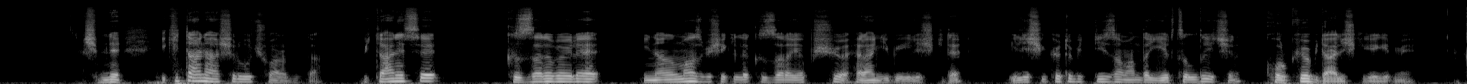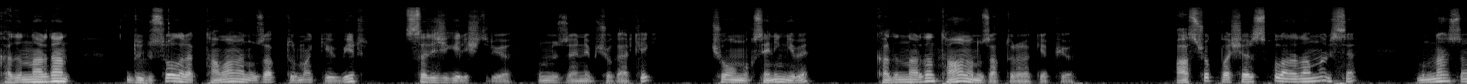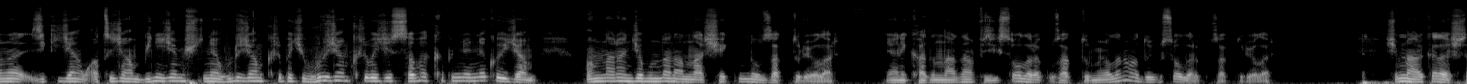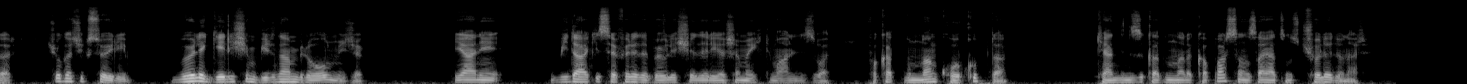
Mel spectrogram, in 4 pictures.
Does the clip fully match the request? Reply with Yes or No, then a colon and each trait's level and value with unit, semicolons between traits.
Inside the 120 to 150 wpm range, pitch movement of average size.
No: average, 125 wpm; wide, 7.9 semitones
